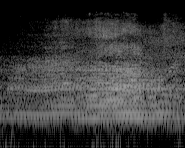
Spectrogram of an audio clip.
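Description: American stock cars in a heat race at Bakersfield Speedway roar past at a distance, a steady engine drone that swells and fades slightly over a few seconds, with no talk over it.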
